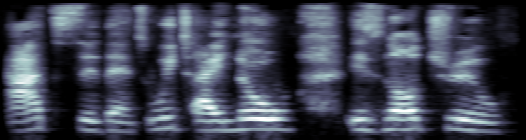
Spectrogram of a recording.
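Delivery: ordinary talk, nothing marked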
